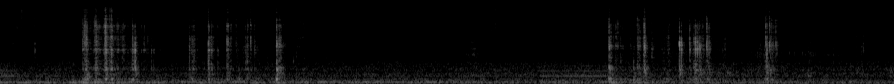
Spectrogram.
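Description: Small steel needle roller bearings clicking against each other and the steel of a Spicer T-90 transmission cluster gear as they are laid one by one into its bore beside the dowel pin. The light metallic clicks come in two bunches, about a second in and again around six seconds in.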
